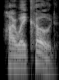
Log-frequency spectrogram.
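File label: "highway code", American English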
